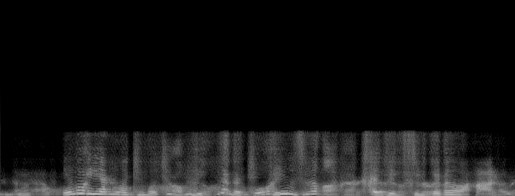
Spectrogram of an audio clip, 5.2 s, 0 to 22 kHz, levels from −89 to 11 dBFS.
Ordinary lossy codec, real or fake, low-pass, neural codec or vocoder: none; fake; 7.2 kHz; codec, 16 kHz, 0.5 kbps, FreqCodec, smaller model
